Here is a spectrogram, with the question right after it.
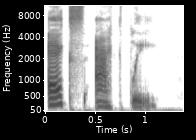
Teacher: Notice how the voice falls quickly, then cuts off.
